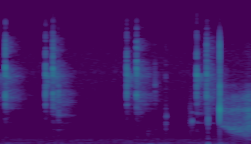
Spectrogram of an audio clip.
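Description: A few light mouse clicks tap on a software button in spreadsheet work, quiet and near, spaced irregularly over faint background hiss.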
